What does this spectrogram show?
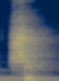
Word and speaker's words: ship: Ship has a short I sound, and cheap has a long E sound.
